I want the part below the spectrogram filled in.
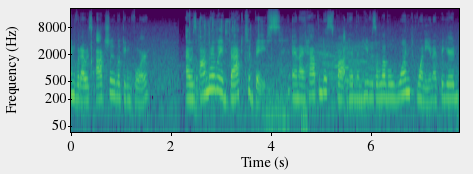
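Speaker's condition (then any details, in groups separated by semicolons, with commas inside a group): No condition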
